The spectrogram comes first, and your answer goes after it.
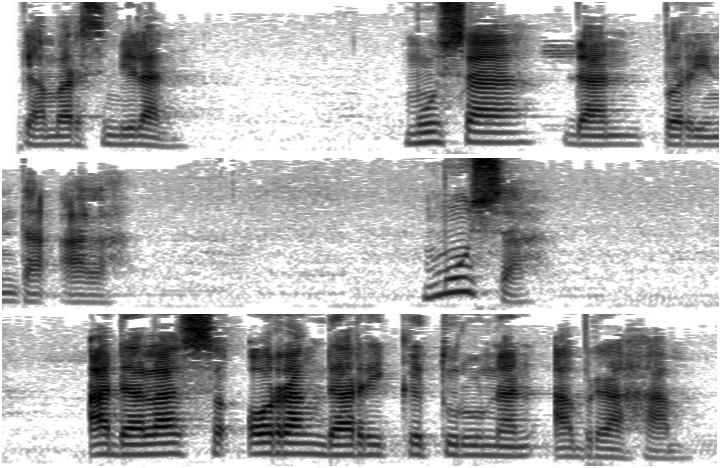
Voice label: malay manado; good news

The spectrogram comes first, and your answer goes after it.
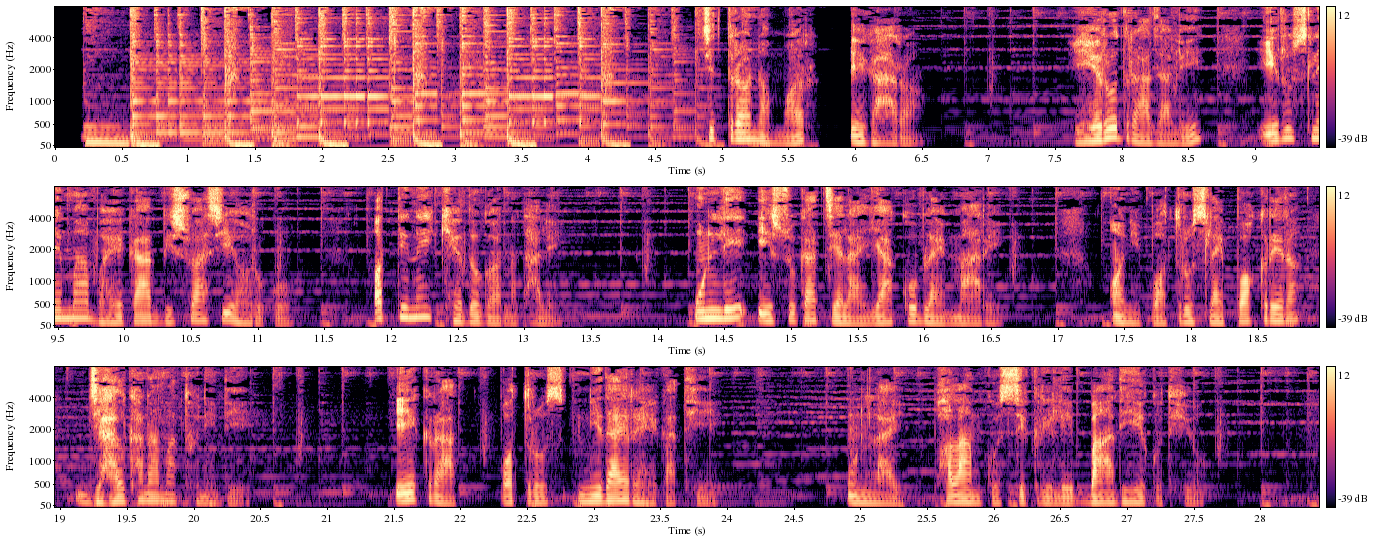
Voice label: acts of the holy spirit nepali

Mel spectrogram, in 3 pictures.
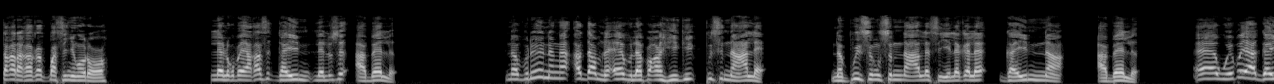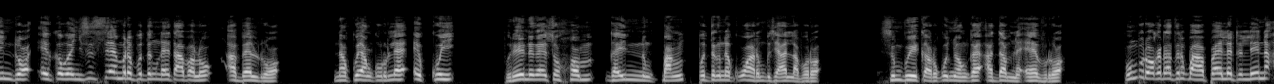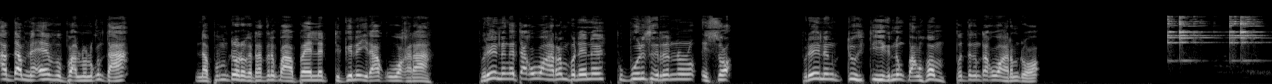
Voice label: good news, kabiye bible

